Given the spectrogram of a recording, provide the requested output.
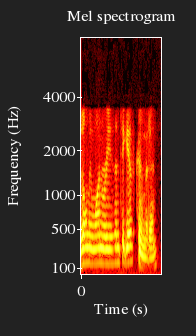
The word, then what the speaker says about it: Coumadin: And one that I thought was being called into question about what it signified about her is that she's on lifelong, and I believe it's pronounced Coumadin, C-O-U-M-A-D-I-N. And that's something that I thought that you were reading something into in terms of what that signifies about her health. – Pronounced Coumadin, and Coumadin is a very important medication.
